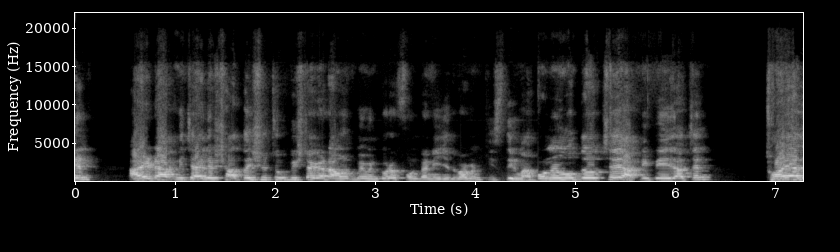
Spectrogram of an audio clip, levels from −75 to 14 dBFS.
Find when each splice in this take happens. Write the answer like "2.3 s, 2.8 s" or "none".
4.6 s

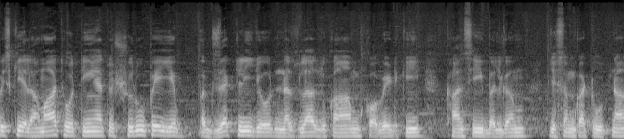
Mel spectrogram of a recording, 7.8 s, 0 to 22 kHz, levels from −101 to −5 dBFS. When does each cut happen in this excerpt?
none

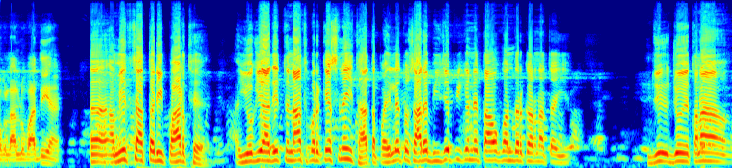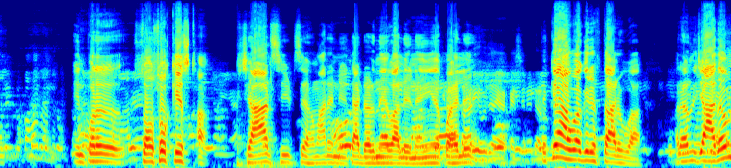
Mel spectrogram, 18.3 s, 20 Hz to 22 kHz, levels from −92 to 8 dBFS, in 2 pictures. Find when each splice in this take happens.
1.1 s, 12.1 s

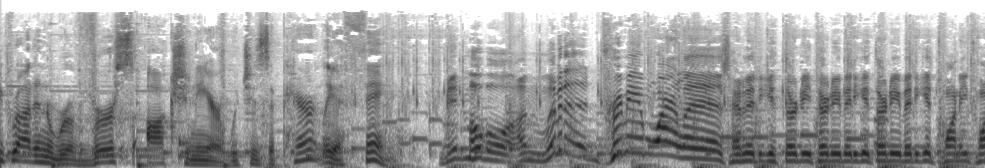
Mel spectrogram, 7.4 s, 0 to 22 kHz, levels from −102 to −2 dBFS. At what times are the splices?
none

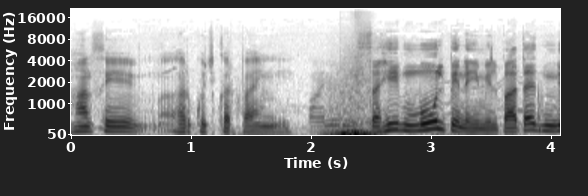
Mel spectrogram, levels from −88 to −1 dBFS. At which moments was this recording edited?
2.2 s

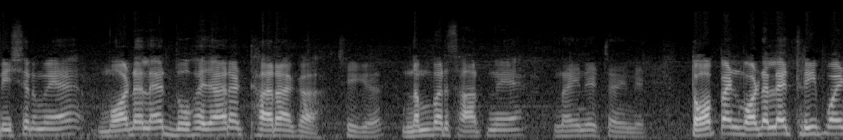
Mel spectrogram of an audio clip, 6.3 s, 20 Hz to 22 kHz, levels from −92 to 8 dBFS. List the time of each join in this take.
none

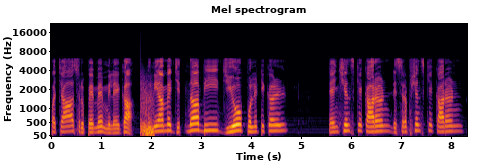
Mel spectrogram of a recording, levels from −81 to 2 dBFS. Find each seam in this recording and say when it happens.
1.9 s

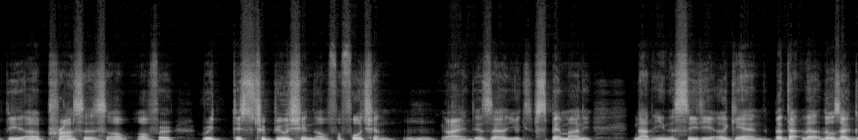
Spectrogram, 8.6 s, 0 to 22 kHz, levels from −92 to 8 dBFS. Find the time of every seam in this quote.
none

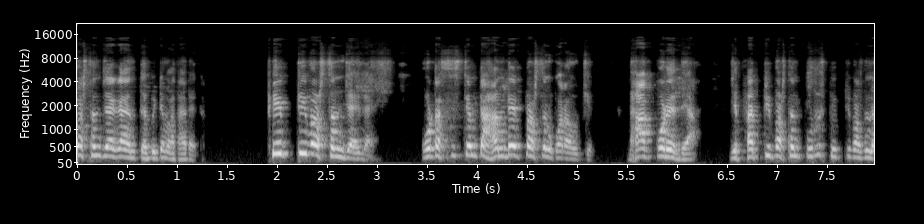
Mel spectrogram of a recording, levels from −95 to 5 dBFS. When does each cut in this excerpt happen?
none

